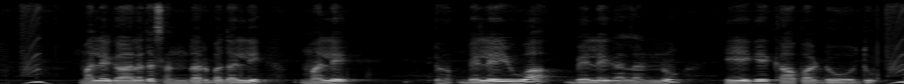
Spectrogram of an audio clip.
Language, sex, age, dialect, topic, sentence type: Kannada, female, 18-24, Coastal/Dakshin, agriculture, question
